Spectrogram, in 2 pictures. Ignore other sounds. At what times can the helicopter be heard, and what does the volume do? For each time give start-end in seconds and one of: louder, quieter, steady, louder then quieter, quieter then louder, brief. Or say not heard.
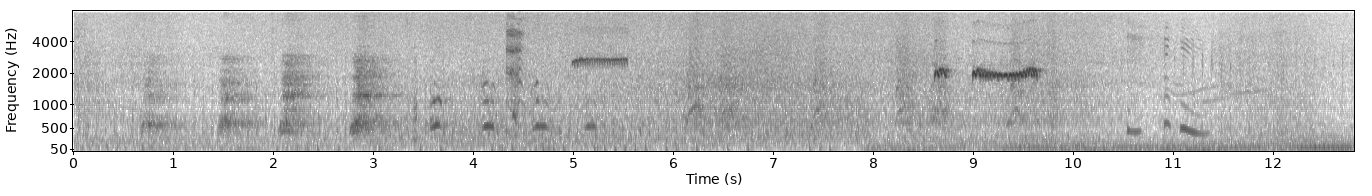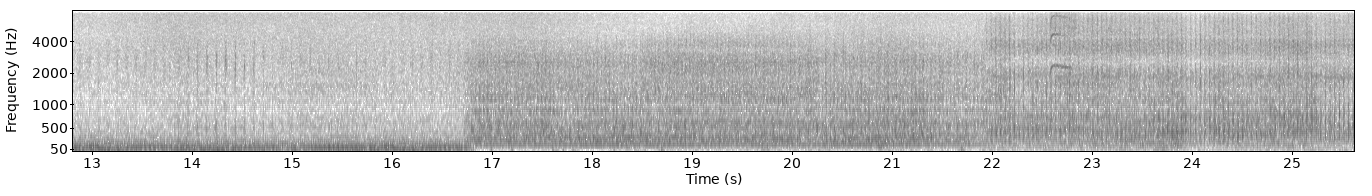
0.0-25.5 louder.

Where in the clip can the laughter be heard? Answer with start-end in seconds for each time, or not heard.
10.5-11.4.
